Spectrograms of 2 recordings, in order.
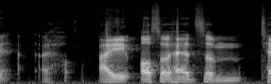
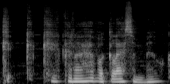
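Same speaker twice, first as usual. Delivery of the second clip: put-on half-whispered, stuttering little-kid voice; 3 semitones higher, 7 dB quieter than usual. Retelling how the birthday guy leaned over to order: imitating a half-whisper.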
